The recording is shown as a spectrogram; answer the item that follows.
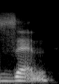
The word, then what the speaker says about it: Zen: to japan through china the chinese chan becomes japanese zhan which eventually becomes zen isn't that fun to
